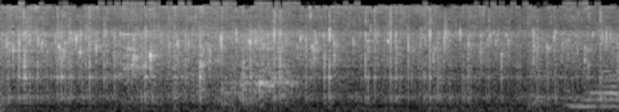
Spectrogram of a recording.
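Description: Cumin seeds and chili pieces fry in hot oil, giving a steady bright crackling sizzle with occasional sharp pops, close and fairly loud throughout.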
